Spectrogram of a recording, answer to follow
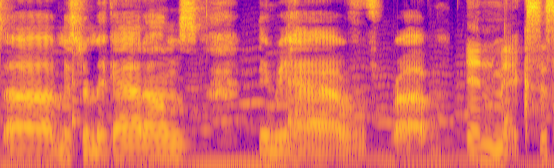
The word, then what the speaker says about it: NMIXX: Then we have NMIXX is how you say it, yeah.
